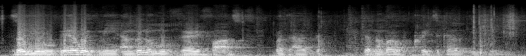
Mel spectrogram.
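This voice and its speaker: A man's voice: on the low side, steady tone, normal speed, mellow, a little hiss or hum. A man giving a conference talk in a hotel hall, telling jokey anecdotes and acting out the people in them. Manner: jokey storytelling, acting out quoted voices. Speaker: conference speaker. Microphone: handheld mic, later set down. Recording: echoey hall, speaker far from mic.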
